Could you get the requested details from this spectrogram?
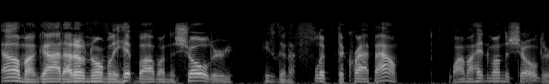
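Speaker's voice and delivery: usual speaking voice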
